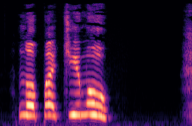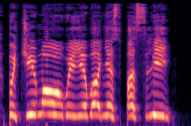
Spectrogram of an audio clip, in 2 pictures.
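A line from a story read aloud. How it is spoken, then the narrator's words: Hysterical sobbing like a child. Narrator (Russian): Юля вдруг зарыдала истерично навзрыд, как ребенок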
